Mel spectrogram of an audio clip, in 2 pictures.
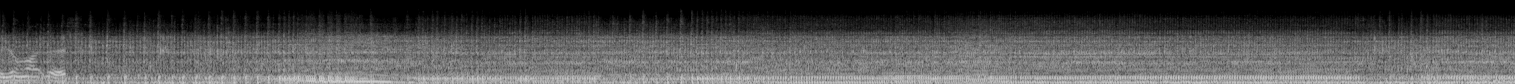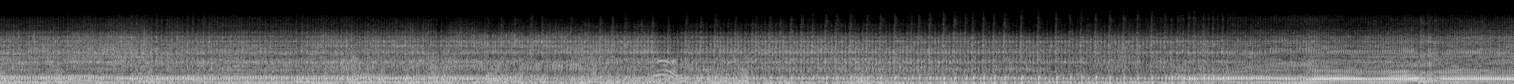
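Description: Trail motorcycle engine running under way. Its pitch drops sharply a few seconds in, holds fairly steady for most of the stretch, and wavers up and down with the throttle near the end.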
